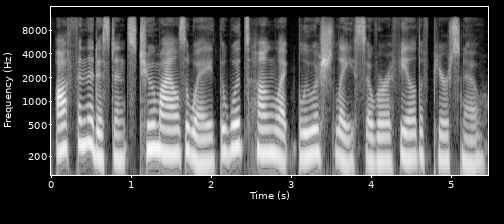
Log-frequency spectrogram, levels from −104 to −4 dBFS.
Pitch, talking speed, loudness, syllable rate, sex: 205 Hz, 210 wpm, -17 LUFS, 4.6 syllables/s, female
